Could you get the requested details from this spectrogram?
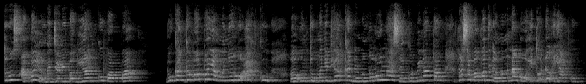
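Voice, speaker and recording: A woman voicing Esau, a grown son who wails high and sobs as he pleads for his father's blessing. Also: moderate pace. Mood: pleading. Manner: wailing, high and sobbing. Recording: echoey hall, mic far off.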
